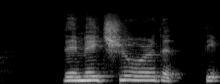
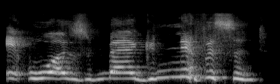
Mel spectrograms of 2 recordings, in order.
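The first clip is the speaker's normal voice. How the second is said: slow, louder marvelling; awed; 7 semitones higher, 6 dB louder, slower than usual. A narrator's reading. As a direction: savor the wonder. Turnip revealed.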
